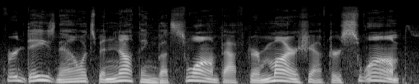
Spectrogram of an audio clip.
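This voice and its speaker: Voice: mid-range voice, big pitch swings, a little slow, vocal fry, full character voice. An actor playing a glum adventurer who complains wryly in an audio drama. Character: glum, grumbling, wry fantasy adventurer.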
